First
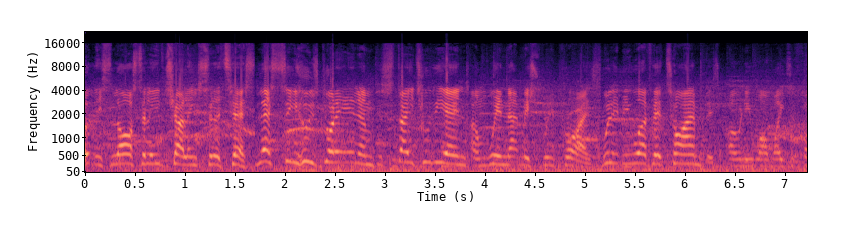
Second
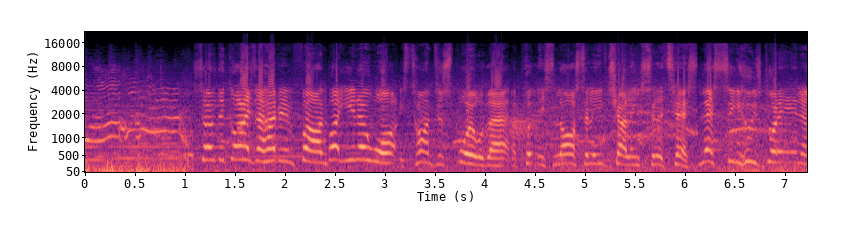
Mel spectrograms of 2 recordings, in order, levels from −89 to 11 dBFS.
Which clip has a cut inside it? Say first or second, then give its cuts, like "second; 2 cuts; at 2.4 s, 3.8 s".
second; 1 cut; at 1.1 s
